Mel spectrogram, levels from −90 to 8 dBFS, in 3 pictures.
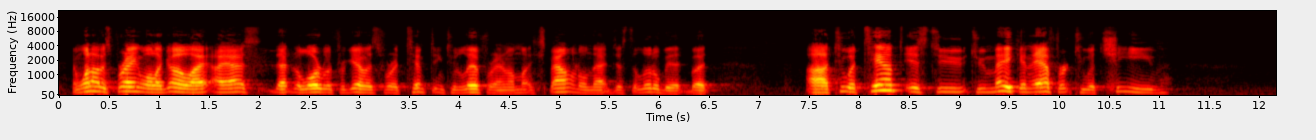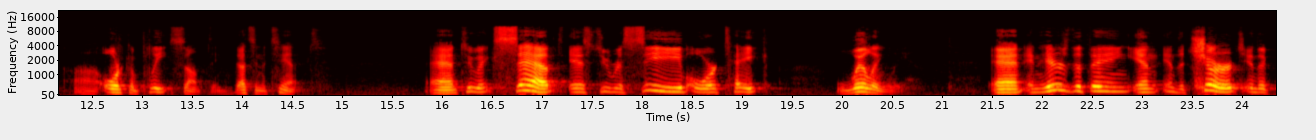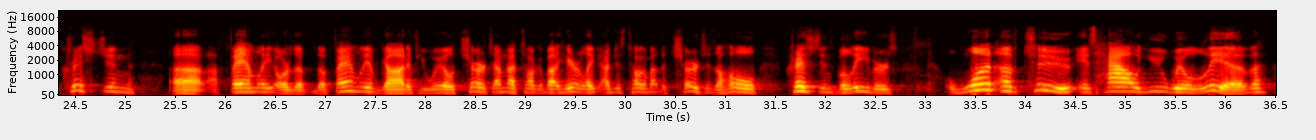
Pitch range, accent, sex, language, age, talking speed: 160-210 Hz, American, male, English, 50-69, 180 wpm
